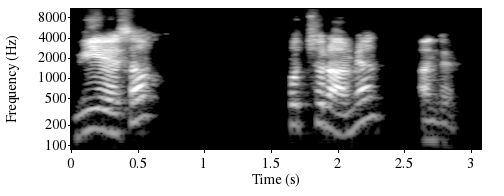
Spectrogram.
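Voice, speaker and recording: Lively, bright-voiced man teaching code. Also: high-pitched, measured pace, rough recording. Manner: thinks aloud while typing code, asks and answers his own questions. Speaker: programming instructor. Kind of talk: live coding lecture.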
